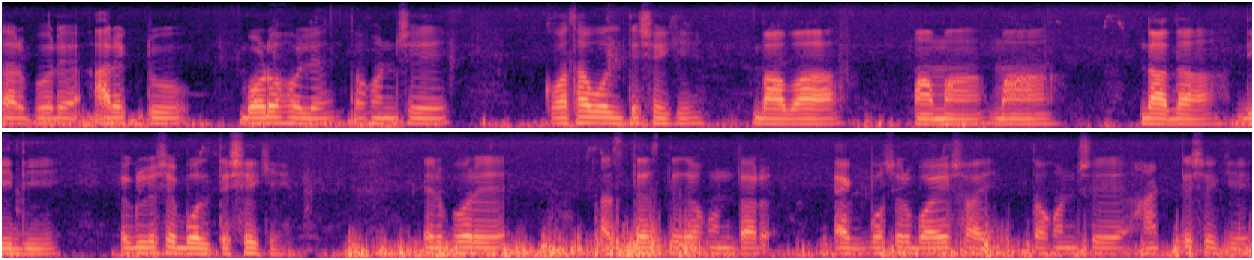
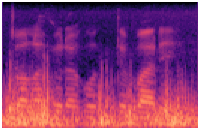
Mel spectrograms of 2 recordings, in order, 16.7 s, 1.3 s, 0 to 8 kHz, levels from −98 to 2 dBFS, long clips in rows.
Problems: none marked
